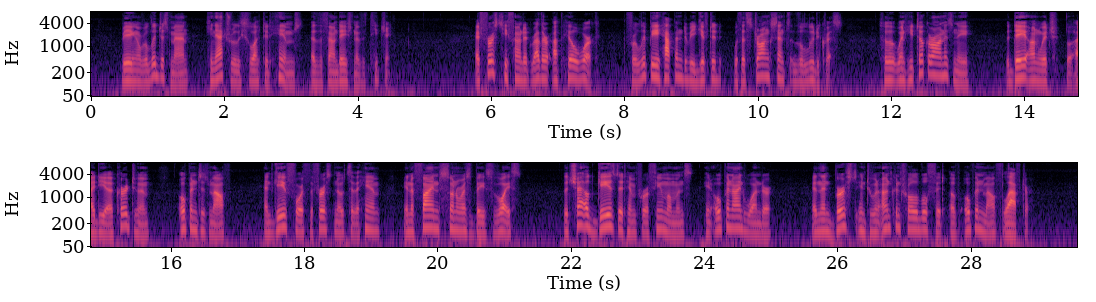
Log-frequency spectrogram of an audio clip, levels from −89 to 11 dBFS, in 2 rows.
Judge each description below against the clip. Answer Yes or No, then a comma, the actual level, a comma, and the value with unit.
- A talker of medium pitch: No, low, 125 Hz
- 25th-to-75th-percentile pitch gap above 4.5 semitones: Yes, average, 5.1 semitones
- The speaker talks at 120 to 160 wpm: No, average, 195 wpm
